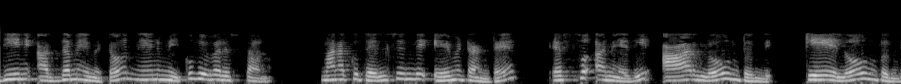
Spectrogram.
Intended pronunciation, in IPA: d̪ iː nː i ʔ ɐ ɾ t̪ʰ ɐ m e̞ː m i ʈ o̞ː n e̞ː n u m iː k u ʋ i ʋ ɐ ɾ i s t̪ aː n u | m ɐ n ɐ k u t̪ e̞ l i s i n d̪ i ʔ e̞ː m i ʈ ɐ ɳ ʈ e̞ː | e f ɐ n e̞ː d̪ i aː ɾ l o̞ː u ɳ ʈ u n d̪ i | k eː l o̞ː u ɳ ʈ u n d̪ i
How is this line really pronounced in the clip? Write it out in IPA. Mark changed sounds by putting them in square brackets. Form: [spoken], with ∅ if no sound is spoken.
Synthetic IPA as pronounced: d̪ iː [n] i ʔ ɐ ɾ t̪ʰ ɐ m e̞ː m i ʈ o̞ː n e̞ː n u m iː k u ʋ i ʋ ɐ ɾ i s t̪ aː n u | m ɐ n ɐ k u t̪ e̞ l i s i n d̪ i ʔ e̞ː m i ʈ ɐ ɳ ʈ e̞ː | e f ɐ n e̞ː d̪ i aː ɾ l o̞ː u ɳ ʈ u n d̪ i | k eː l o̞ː u ɳ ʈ u n d̪ i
